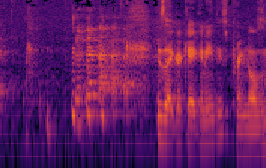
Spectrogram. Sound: laughing

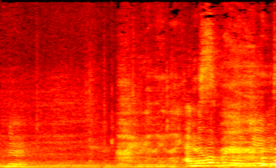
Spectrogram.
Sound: laughing

